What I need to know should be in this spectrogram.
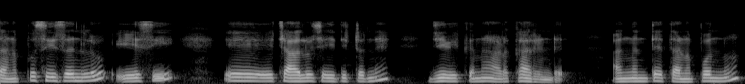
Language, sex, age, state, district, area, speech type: Malayalam, female, 60+, Kerala, Kasaragod, rural, spontaneous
